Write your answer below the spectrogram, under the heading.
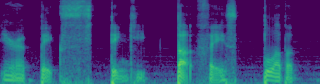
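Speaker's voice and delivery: whispering. Going over to the nearly dead one, whisper in his ear. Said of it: "I'm going to also whisper in his ear".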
